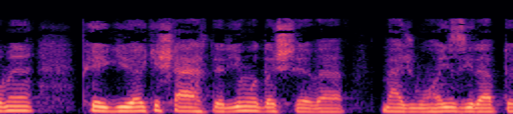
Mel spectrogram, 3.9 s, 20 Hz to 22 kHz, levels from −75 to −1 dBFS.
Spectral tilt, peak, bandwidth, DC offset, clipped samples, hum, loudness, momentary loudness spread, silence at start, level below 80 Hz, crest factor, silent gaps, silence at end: -5.5 dB/octave; -2 dBFS; 11.5 kHz; under 0.1%; under 0.1%; none; -18 LUFS; 10 LU; 0 s; -56 dBFS; 16 dB; none; 0 s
